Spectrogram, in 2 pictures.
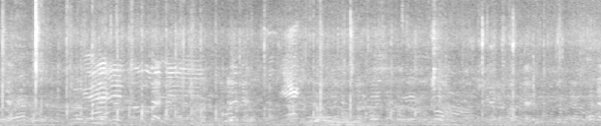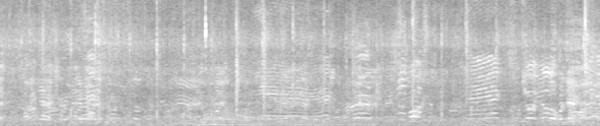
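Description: A large crowd of men chatters and shouts outdoors.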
